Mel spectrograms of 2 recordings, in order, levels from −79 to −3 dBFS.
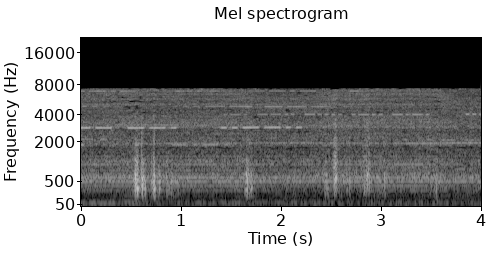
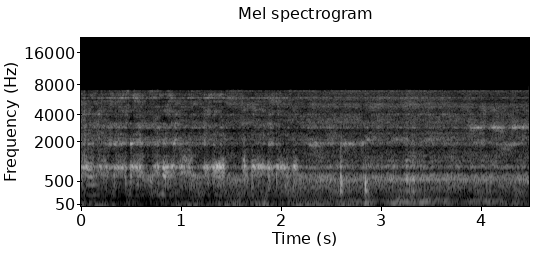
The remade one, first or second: second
